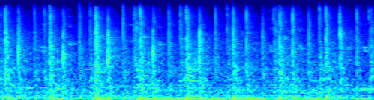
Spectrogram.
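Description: Speed bag being punched rapidly, the bag slapping against its wooden rebound board in a fast, even rhythm of sharp knocks, several a second.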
